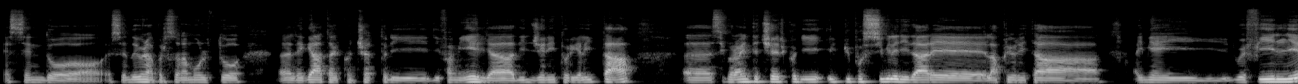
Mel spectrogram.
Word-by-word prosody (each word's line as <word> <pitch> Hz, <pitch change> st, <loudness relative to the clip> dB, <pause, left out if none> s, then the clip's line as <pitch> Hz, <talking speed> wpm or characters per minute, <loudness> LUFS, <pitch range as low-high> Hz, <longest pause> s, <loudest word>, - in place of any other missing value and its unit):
essendo 100 Hz, -7 st, -3 dB
essendo 105 Hz, +1 st, -5 dB
io 115 Hz, -, +3 dB
una 115 Hz, -3 st, +3 dB
persona 110 Hz, -3 st, -4 dB
molto, 105 Hz, -1 st, -3 dB, 0.3 s
uhm, 100 Hz, 0 st, -3 dB
legata 105 Hz, +2 st, +1 dB
al 100 Hz, -, -2 dB
concetto 105 Hz, +1 st, -5 dB
di 95 Hz, -3 st, -2 dB
di 100 Hz, -, -6 dB
famiglia, 100 Hz, -2 st, +2 dB
di 105 Hz, +1 st, -3 dB
genitorialità, 105 Hz, +2 st, +1 dB, 0.5 s
uhm, 100 Hz, -1 st, -2 dB
sicuramente 120 Hz, +3 st, +1 dB
cerco 125 Hz, 0 st, +1 dB
di 115 Hz, -1 st, +1 dB
il 120 Hz, -, -1 dB
più 125 Hz, 0 st, -2 dB
possibile 125 Hz, +1 st, +4 dB
di 115 Hz, -, +3 dB
dare 105 Hz, -4 st, +3 dB
la 100 Hz, 0 st, -1 dB
priorità 95 Hz, -4 st, -1 dB, 0.3 s
ai 105 Hz, -, -7 dB
miei 95 Hz, -4 st, -3 dB
2 110 Hz, +2 st, -3 dB
figli, 120 Hz, +5 st, +7 dB
105 Hz, 140 wpm, -23 LUFS, 100-115 Hz, 0.5 s, figli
